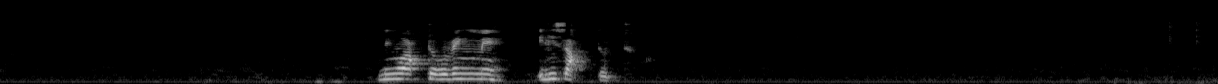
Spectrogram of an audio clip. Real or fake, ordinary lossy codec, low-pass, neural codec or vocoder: real; MP3, 32 kbps; 7.2 kHz; none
